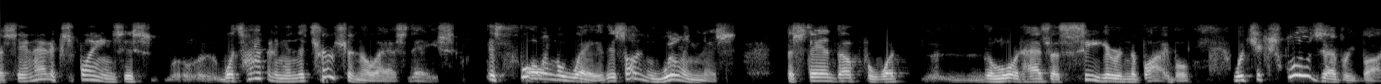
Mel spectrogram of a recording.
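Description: A man speaks with a Brooklyn accent. His pace is fairly slow. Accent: New York (Brooklyn). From New York, Brooklyn. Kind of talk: religious discussion podcast. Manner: blunt, direct.

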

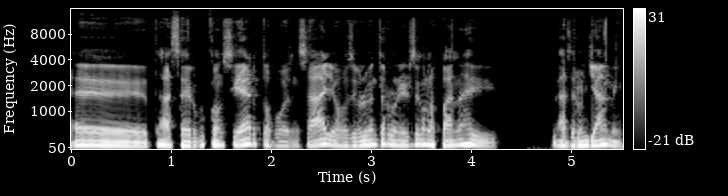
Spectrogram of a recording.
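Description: In a Venezuelan accent, a man talks at a fairly slow pace with a fairly low pitch, a dark, mellow tone and fairly even intonation, recorded dry and close with no echo. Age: 20s. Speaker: podcast host. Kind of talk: casual chat.

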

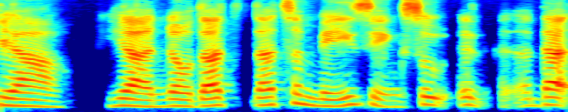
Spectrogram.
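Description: A woman talks at a moderate pace with ordinary pitch variation, in an unremarkable speaking voice. The sound is dry and close with no echo, against a quiet background. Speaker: podcast host. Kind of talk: interview.

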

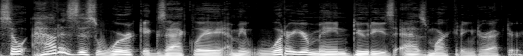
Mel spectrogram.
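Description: A man speaks with hardly any pauses, his tone dark and mellow. His pitch is fairly low, with ordinary variation. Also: moderate pace. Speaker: radio host. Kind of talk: casual interview. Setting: studio.

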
